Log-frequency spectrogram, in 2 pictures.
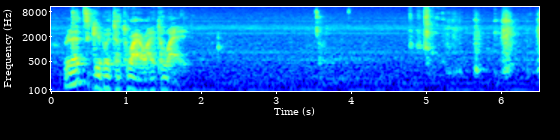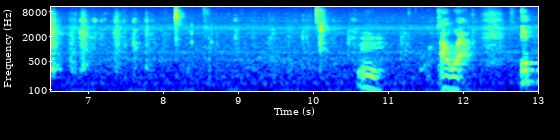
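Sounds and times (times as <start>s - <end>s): crunchy snack being chewed: 4.8s - 11.4s.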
